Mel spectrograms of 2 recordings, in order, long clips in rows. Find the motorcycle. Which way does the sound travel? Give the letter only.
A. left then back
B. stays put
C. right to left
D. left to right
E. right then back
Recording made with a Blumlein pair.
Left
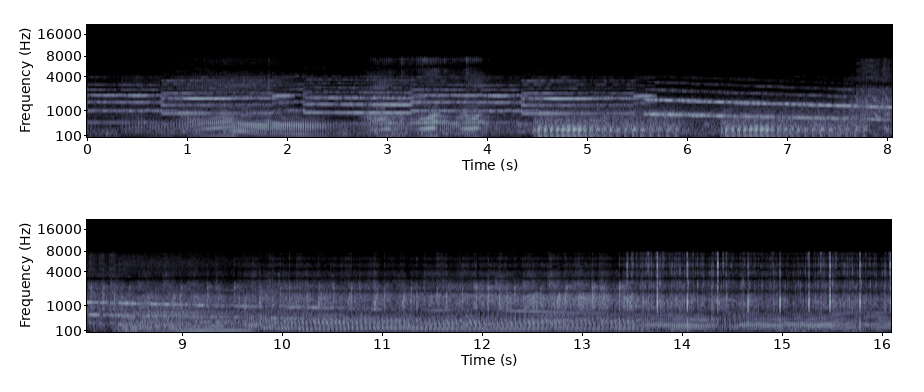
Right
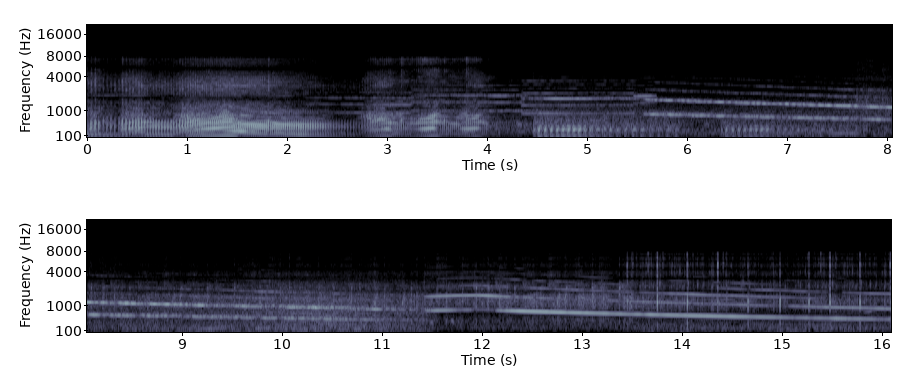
C.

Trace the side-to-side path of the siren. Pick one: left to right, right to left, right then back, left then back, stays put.
left to right.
